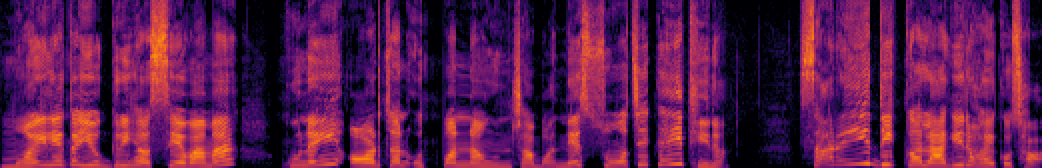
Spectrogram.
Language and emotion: Nepali, disgusted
